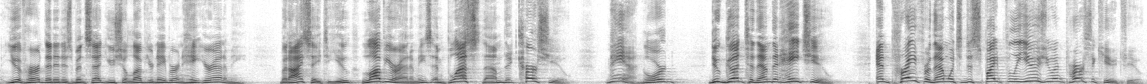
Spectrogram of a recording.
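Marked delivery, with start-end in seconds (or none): 0.1-8.5 loud, emphatic Bible reading; preached scripture reading. Acted. Preacher reading Jesus' command to love enemies, loud and emphatic. Reads scripture aloud to congregation. 10.6-17.1 high, loud scripture proclamation; preached scripture reading. Acted. Preacher reading Jesus' hard command to the church, high and forceful. Reads scripture aloud to congregation.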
